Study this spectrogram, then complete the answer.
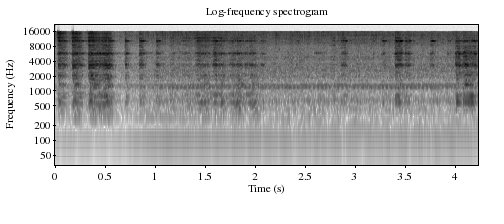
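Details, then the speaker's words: Restored Silca Super Special semi-auto key machine (broken plastic gear replaced) cutting a key: short bursts of light rasping over steady motor hum, no squeal or chatter; sharp cutter cuts cleanly, though slightly out of calibration, cutting a bit deep. "cuts very nice cuts very silently it's a little bit out of calibration i can definitely tell there"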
